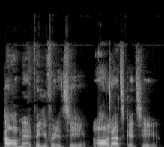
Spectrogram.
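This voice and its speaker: A young man streaming a casual radio-style chat, reading out listener submissions, laughing often and reacting in an animated way. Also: a little fast, no room sound, studio quality, soft background music. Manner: animated, laughs often, jumps high when excited.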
